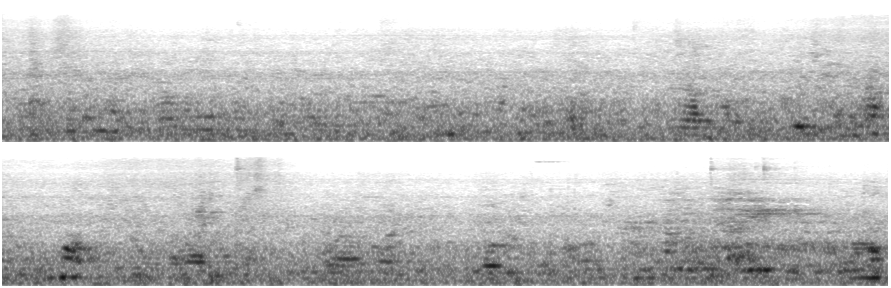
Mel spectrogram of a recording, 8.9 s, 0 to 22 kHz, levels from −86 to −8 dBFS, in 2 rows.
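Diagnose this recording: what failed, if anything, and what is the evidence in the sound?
Noise suppressor applied to sounds, throughout: a speech-oriented call-processing stage treats steady sound and tails as noise, pumping level by about 5 dB.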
